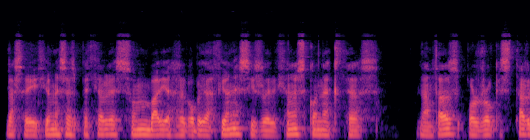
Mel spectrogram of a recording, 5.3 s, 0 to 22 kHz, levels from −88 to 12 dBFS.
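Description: Speech recording with no audible technical faults.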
